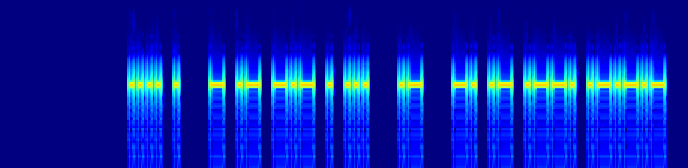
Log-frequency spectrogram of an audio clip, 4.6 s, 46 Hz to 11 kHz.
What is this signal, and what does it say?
Morse code, heard as a keyed tone, about 40 wpm, 700 Hz. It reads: HE TAKES A NAP.
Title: Easy Phrases 40wpm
